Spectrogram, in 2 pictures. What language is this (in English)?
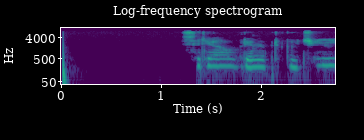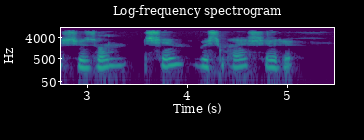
Russian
